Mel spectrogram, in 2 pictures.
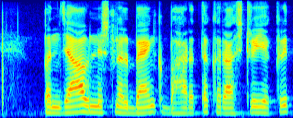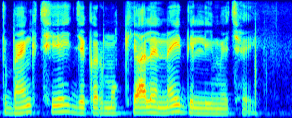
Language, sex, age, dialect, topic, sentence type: Maithili, male, 41-45, Eastern / Thethi, banking, statement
